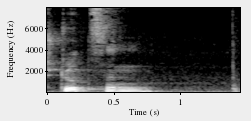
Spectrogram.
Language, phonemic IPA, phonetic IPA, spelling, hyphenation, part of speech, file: German, /ˈʃtyʁtsən/, [ˈʃtʏɐtsn̩], stürzen, stür‧zen, verb, De-stürzen.ogg
- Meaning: 1. to fall down, to drop, to tumble 2. to dash, to rush, to sprint to something 3. to drop off steeply 4. to throw, to hurl 5. to upturn 6. to overthrow, to oust, to dethrone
